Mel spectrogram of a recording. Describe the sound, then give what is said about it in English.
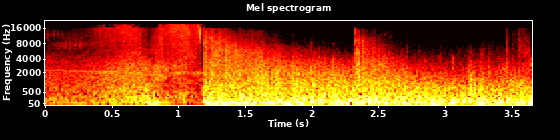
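Deep, rumbling explosions from a night bombing run by 48 B-52 bombers over Cambodia, dropping some 2,400 tons of bombs, roll together into a continuous thunderous roar, with a sharp jump in loudness partway through and dense low-end booms throughout. “The bombers drop a payload of some 2,400 tons.”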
